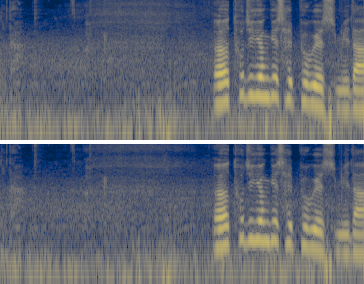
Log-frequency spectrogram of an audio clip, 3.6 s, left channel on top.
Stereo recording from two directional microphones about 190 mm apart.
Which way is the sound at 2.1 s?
20° left (ahead or behind).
